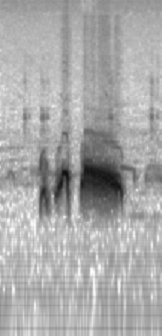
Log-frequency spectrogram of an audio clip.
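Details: One spotted dove decoy phrase, a male and female coo used to excite birds in training: a short hoot, a longer arched note, then a sustained buzzy low coo lasting about half a second.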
